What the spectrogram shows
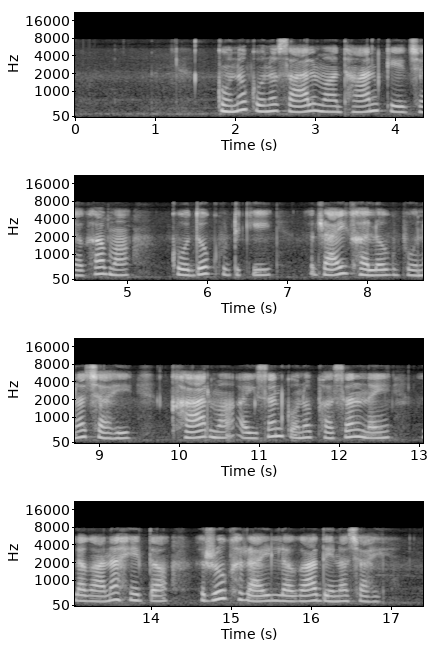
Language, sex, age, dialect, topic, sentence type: Chhattisgarhi, female, 18-24, Western/Budati/Khatahi, agriculture, statement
